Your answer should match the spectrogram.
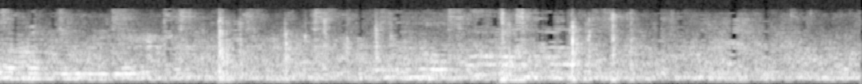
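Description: Faint computer keyboard typing: a string of light, irregular key clicks.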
